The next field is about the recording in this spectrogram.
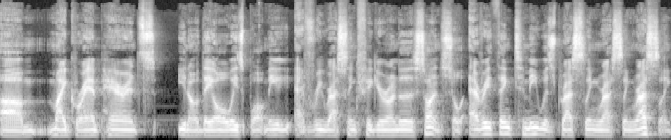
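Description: A man speaks at a fairly quick pace with fairly even intonation in a normal speaking voice. The recording is very clean, with a silent background. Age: 20s. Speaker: weight loss story guest. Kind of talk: casual interview.

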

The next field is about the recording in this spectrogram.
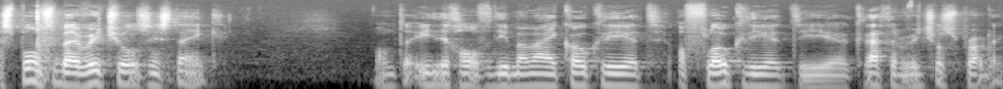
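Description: A medium-pitched man with monotone, flat intonation. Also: moderate pace. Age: 60s. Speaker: golf coach and charity golfer. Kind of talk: casual interview.

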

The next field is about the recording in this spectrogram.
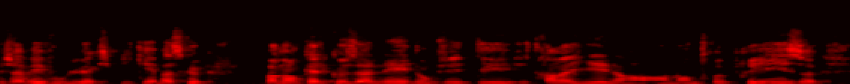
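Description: A man talks fairly slowly, his intonation lively. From France, Gironde near Bordeaux. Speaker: journalist and writer. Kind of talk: interview. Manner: halting, many repetitions.

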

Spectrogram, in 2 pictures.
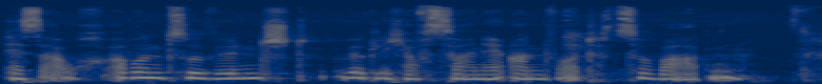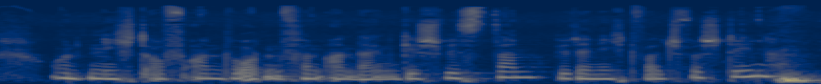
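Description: A woman's somewhat breathy voice has a dark, mellow tone and moves at a fairly slow pace. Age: 50s. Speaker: church member sharing testimony. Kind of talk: testimony. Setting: stage in church service. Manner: halting.

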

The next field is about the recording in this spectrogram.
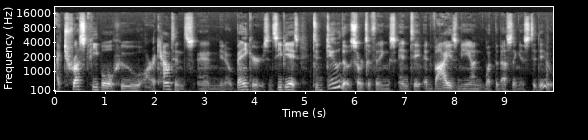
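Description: There is audible room echo as a man with an American accent talks at a fairly slow pace, with hardly any pauses and big swings in loudness. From US Midwest, Peoria, Illinois. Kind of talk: Q&A answers in recorded video. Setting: video recording at a church.

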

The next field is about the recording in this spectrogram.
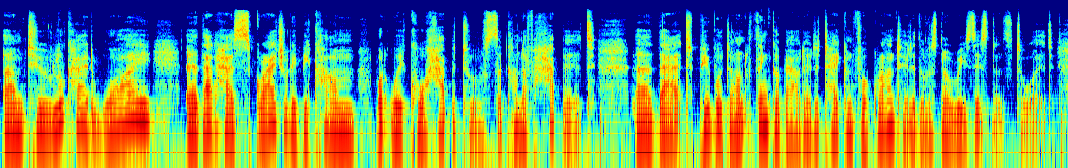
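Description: A woman speaks at a moderate pace with a Chinese accent. The recording is very clean, with a silent background. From China. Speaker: university lecturer. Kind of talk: radio interview. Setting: studio. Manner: halting, many fillers.

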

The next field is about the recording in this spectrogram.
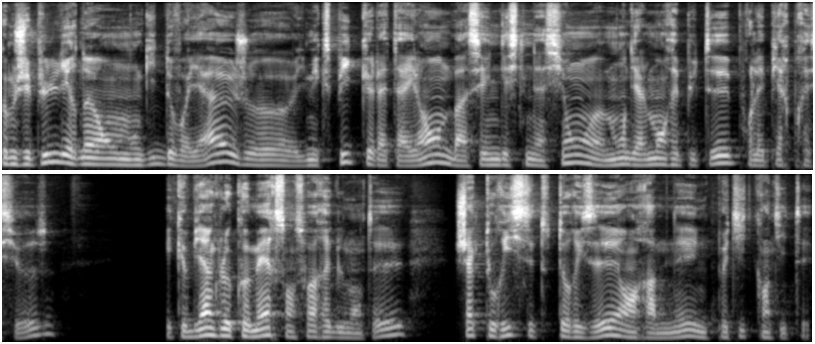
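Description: A man with a slight Belgian accent and a dark, mellow tone talks fairly quickly at medium pitch with ordinary pitch variation. The recording is very clean, with a silent background. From Belgium. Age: 30s. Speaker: storyteller. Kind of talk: personal narrative. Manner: hesitant, many fillers.

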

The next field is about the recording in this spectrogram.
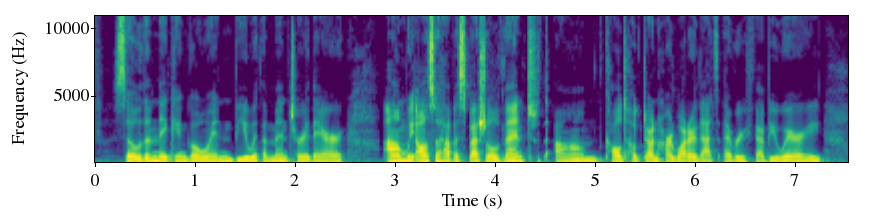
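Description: A woman's very deep, low voice in an Upper Midwest accent, fairly quick, with fairly even intonation and a very clean recording over a silent background. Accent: Upper Midwest American. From eastern South Dakota. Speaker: nonprofit fundraising director. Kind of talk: casual interview.

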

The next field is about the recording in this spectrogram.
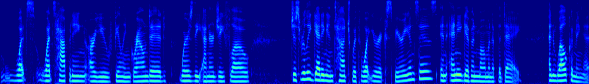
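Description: This is an unremarkable speaking voice, a woman with a fairly low pitch at a moderate pace. Her intonation is fairly even, and the recording is very clean with a silent background. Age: 50s. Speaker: radio host. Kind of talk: solo radio monologue. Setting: radio broadcast.

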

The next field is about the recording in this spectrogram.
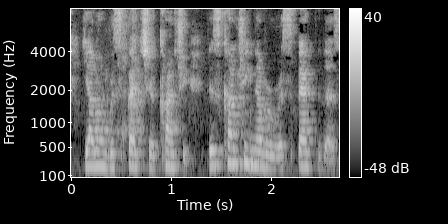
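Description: Speaking very fast in an American accent, a woman with a medium pitch sounds animated over noticeable background noise. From Brooklyn, New York. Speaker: podcast co-host, law student. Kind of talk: casual chat.

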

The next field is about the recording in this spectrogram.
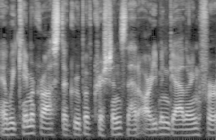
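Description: An American accent marks this man's unremarkable speaking voice, which is fairly low and fairly even in intonation at a fairly quick pace.

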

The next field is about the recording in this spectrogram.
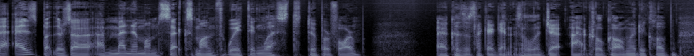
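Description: Over a silent background in a very clean recording, a man with a very deep, low pitch and ordinary pitch variation speaks at a fairly quick pace, his loudness very even and the sound dry and close with no echo. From Scotland. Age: 30s. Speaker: stand-up comedian. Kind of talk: casual chat. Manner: halting.

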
